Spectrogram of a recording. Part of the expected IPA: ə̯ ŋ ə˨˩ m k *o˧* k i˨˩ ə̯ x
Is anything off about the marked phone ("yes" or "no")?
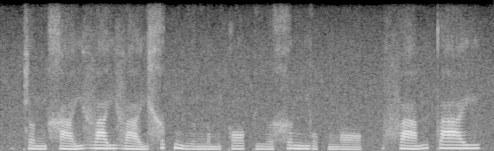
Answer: yes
